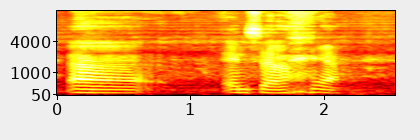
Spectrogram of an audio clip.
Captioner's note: audience laughs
